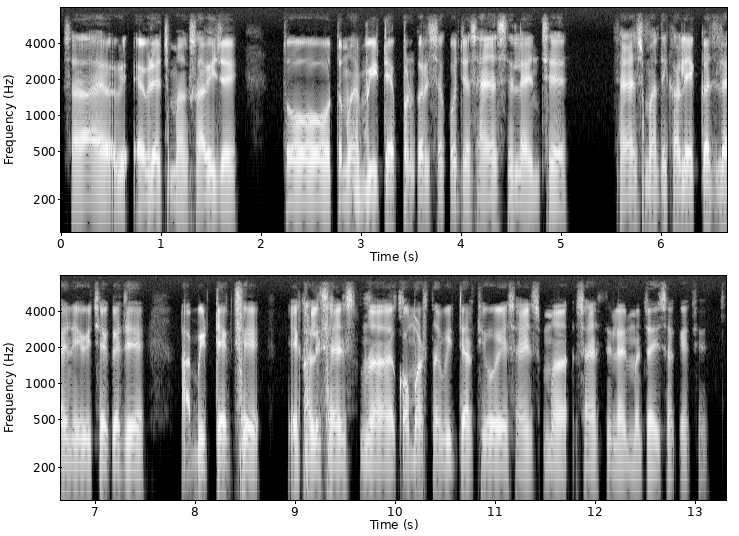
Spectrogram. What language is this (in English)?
Gujarati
